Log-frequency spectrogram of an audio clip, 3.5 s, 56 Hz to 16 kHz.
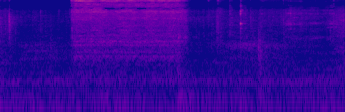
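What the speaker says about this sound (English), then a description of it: "So you can spray WD-40 a little bit more." WD-40 hisses from an aerosol can onto the hinge of a Viking oven door, two steady bursts of spray with a short pause between them, close and fairly quiet.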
